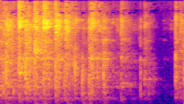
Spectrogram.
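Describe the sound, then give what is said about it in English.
A domino track toppling: a fast, dense cascade of light clicking clatters that thins into scattered ticks, pauses briefly, then ends with one last burst of clacks. No voices. “just knocked down the entire domino track.”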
